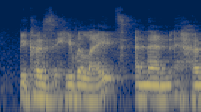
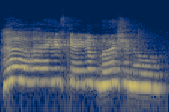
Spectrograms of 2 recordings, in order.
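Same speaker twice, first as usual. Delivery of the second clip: sympathetic coo; 12 semitones higher than usual. Real, not acted. Reactor moved by Marcus's emotion, high sympathetic coo. Cooing over character on screen.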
